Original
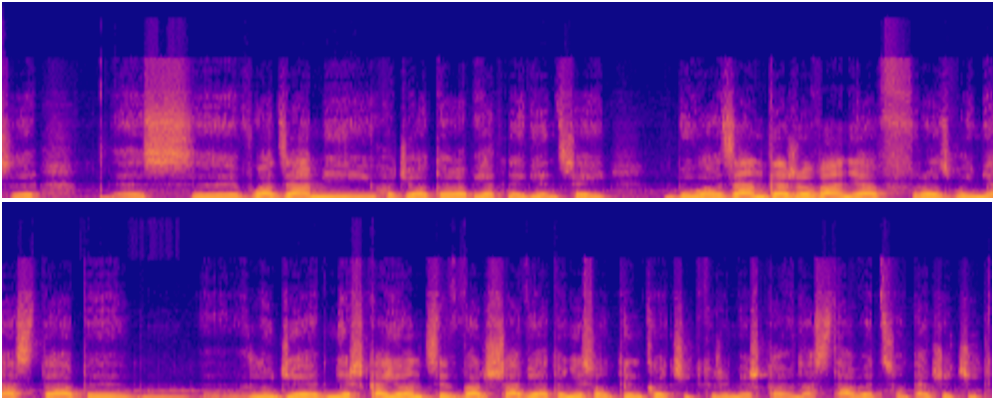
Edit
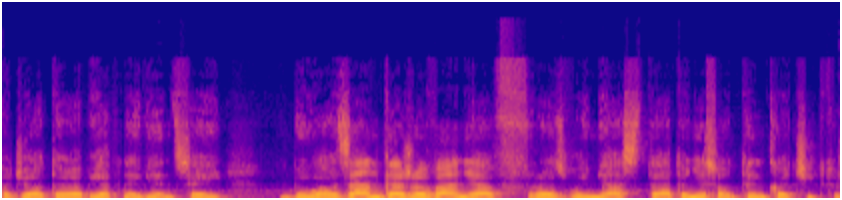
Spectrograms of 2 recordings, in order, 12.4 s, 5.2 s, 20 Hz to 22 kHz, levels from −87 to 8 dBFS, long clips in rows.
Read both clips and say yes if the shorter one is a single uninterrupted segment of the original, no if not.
no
